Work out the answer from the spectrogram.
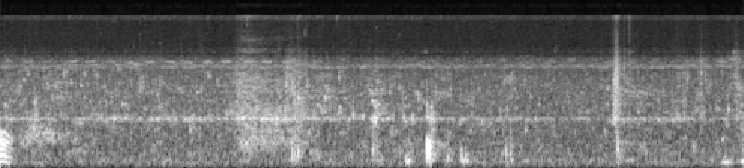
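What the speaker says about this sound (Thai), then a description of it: "น้ำไหลลงจากภูเขาไป" Steady rushing water flows down a mountain with a broad hissing roar, a stream running outdoors, with faint occasional knocks mixed in.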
